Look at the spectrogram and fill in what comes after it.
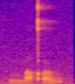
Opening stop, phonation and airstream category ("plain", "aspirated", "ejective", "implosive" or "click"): ejective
